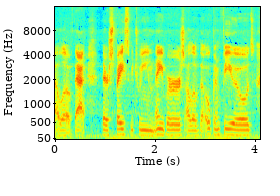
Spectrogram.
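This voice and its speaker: A woman talks at a moderate pace in an animated tone. Audible room echo surrounds her voice. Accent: Southern US. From Florida, Polk County. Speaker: vlogger. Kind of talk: casual vlog monologue. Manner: animated, chatty; halting, many fillers.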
